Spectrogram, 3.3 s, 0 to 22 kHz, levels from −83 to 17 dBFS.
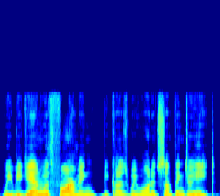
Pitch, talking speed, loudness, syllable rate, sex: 150 Hz, 180 wpm, -19 LUFS, 5.4 syllables/s, male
